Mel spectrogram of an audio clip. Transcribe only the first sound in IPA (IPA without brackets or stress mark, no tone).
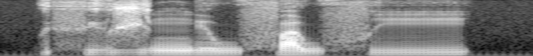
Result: fʲ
